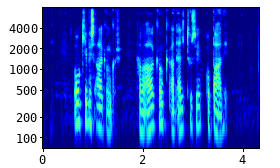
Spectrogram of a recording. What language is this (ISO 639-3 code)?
isl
